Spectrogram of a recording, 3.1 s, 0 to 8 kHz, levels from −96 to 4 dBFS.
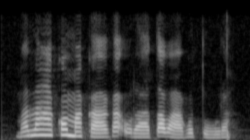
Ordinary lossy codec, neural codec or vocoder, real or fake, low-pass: none; vocoder, 44.1 kHz, 80 mel bands, Vocos; fake; 7.2 kHz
